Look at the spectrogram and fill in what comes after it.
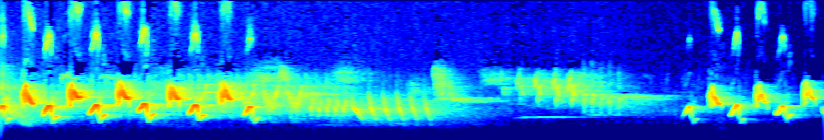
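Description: Birds chirping: a dense run of quick, high, downward-sweeping notes that thins out and fades, then a fresh run of chirps starting about five seconds in.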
